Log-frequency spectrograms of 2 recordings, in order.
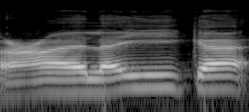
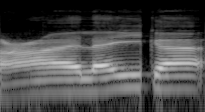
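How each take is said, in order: Both takes have the same delivery.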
